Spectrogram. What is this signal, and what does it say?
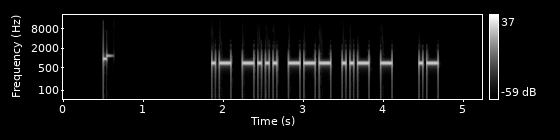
Morse code, heard as a keyed tone, about 25 wpm, 700 Hz. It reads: ABOUT A
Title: Sets of 2 Words 25wpm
